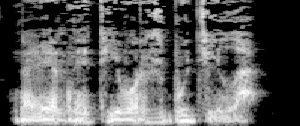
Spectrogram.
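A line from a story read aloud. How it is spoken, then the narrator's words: Whisper. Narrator (Russian): прошептал Ларри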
